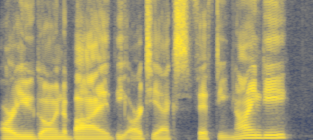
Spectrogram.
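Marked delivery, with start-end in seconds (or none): none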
